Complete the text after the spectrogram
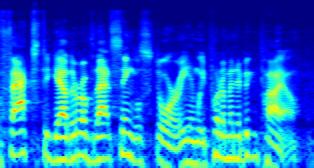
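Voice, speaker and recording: Talking at a very fast pace, a man with a fairly high pitch and a bright, sharp tone uses ordinary pitch variation. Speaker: pastor. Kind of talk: sermon. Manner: casual and humorous, with fillers.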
